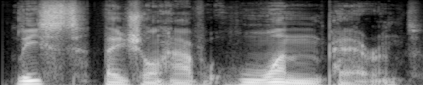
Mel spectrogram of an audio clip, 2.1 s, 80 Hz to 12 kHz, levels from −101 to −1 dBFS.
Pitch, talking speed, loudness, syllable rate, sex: 95 Hz, 200 wpm, -16 LUFS, 4.7 syllables/s, male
